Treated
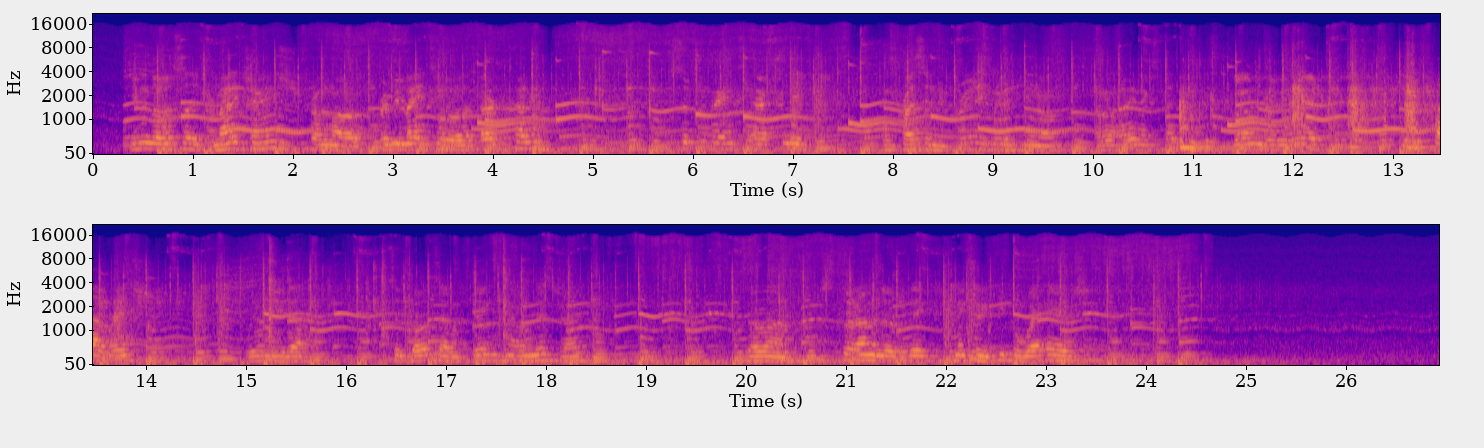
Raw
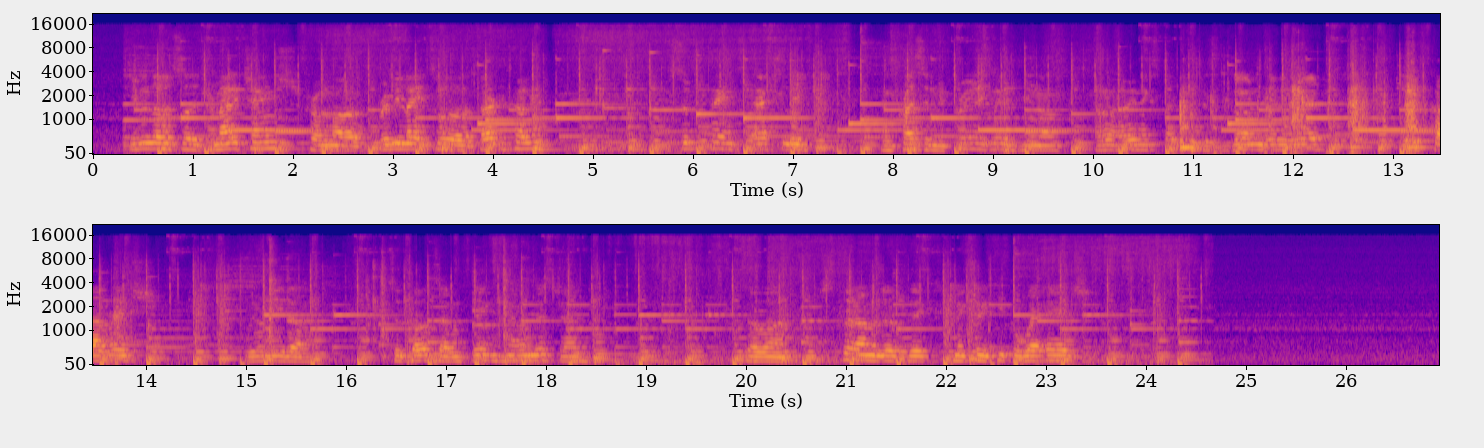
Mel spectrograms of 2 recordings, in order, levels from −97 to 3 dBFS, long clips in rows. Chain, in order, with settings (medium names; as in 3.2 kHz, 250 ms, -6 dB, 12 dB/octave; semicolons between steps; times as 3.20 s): on a send at -20.5 dB: resonant low shelf 220 Hz +13.5 dB, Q 1.5 + reverberation RT60 3.3 s, pre-delay 7 ms; on the sum: wow and flutter 85 cents; band-passed feedback delay 194 ms, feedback 83%, band-pass 2.8 kHz, level -13 dB; trim -4.5 dB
